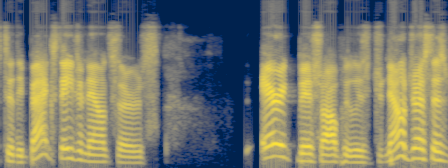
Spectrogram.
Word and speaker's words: Bischoff: I think you pronounced his name incorrectly. His name is Eric Bischoff. Eric Bischoff.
